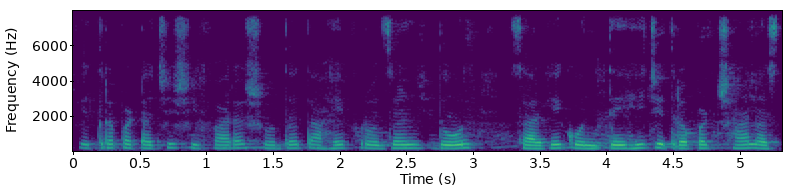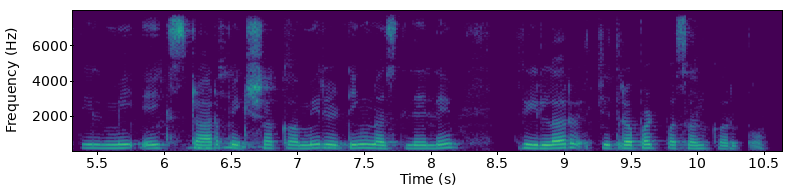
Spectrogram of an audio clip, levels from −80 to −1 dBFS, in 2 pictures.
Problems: none marked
